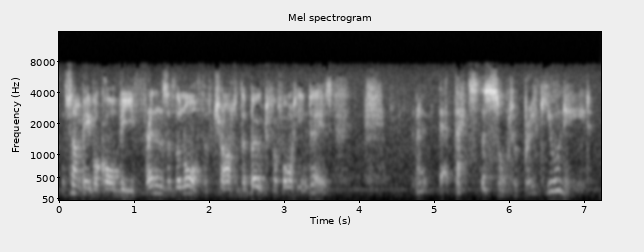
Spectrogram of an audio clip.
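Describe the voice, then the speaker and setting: An actor playing a sensible British family doctor in a radio drama, measured and matter-of-fact. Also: male voice, medium pitch, bright, forceful tone. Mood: affable. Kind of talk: 1980s BBC radio drama acting. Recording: muffled radio broadcast with hiss.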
